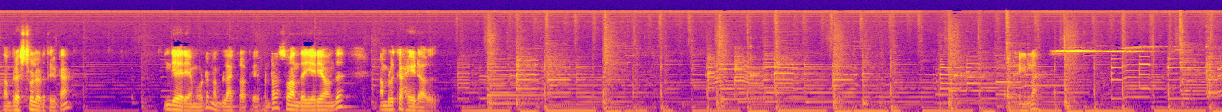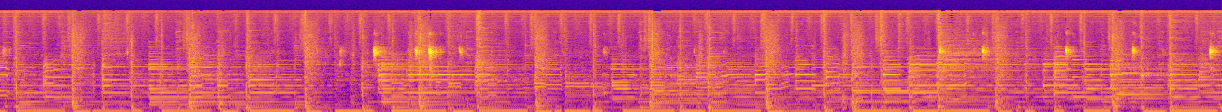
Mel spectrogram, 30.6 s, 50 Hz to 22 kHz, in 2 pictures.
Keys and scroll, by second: 1.1 b.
